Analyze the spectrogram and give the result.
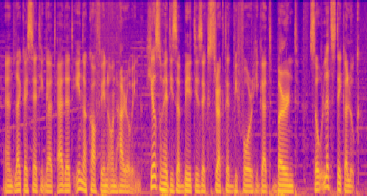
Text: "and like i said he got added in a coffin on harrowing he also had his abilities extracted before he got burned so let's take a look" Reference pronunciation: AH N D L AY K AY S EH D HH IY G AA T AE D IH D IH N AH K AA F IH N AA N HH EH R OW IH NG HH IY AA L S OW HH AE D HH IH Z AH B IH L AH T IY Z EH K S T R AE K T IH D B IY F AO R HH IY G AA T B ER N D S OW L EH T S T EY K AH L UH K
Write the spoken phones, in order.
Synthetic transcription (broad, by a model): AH N D L AY K AY S EH D HH IY G AA T AE D IH D IH N AH K AA F IH N AA N HH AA R OW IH NG HH IY AA L S OW HH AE D HH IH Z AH B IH L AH T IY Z EH K S T R AE K T IH D B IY F AO R HH IY G AA T B ER N D S OW L EH T S T EY K AH L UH K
